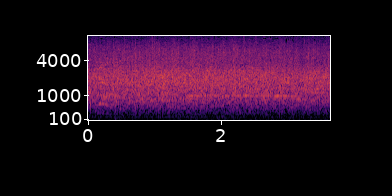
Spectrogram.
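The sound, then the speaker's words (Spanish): Steady, dense applause from an audience at a tribute event honoring a singer, sustained at an even level throughout with no clear voices above it. “Entonces, con ese aplauso yo quiero decirle muchas gracias, Faraona.”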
